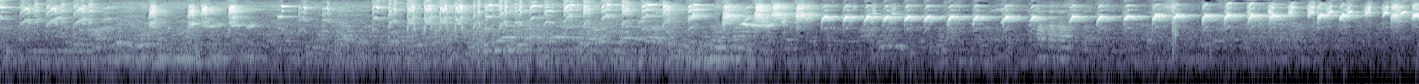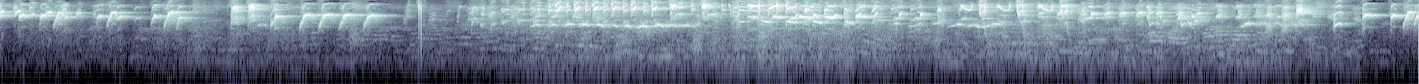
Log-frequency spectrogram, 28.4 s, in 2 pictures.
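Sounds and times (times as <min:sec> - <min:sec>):
sooty-headed bulbul chattering song in fierce thunder voice style: 0:00.0 - 0:28.3.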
